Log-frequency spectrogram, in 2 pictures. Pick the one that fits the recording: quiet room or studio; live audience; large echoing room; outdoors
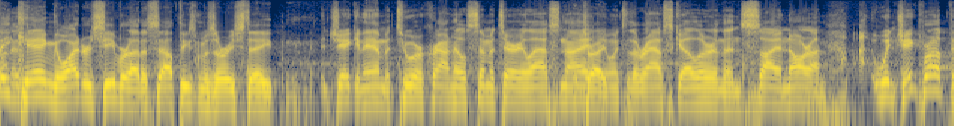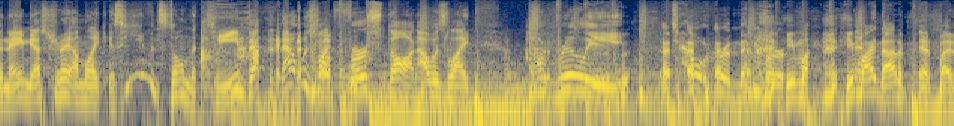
outdoors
